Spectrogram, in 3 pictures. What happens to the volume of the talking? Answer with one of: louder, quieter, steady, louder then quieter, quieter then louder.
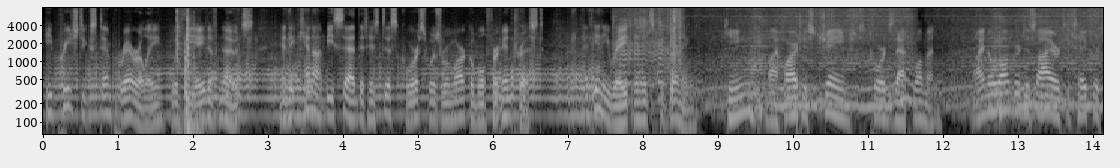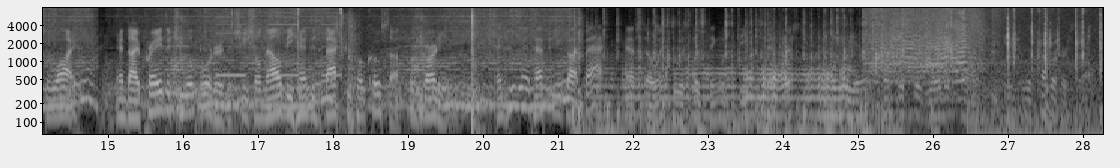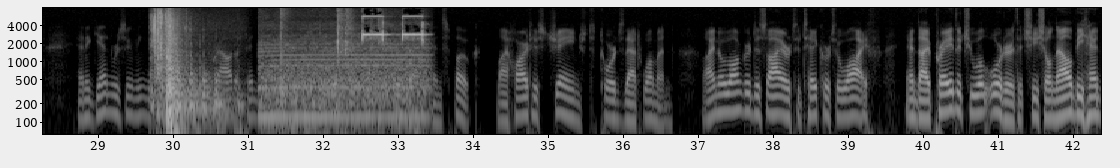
quieter then louder.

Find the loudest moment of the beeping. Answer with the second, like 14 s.
33 s.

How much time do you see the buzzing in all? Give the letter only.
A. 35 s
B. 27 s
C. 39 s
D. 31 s
B.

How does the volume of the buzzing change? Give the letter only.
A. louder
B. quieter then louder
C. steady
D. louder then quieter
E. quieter
C.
